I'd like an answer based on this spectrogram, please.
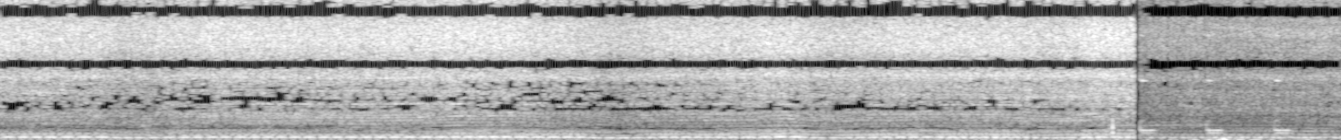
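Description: Small folding camera drone's propellers whining as it lifts off and hovers, the pitch wavering up and down with the throttle. Shortly before the end this gives way to a steadier hum with light, regular ticks.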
